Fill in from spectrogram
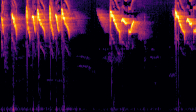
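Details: Javan white-eye singing as a lure for other birds: a fast series of sharp, high falling chirps, then two longer sliding whistled phrases after pauses, with soft low knocks in the background.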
